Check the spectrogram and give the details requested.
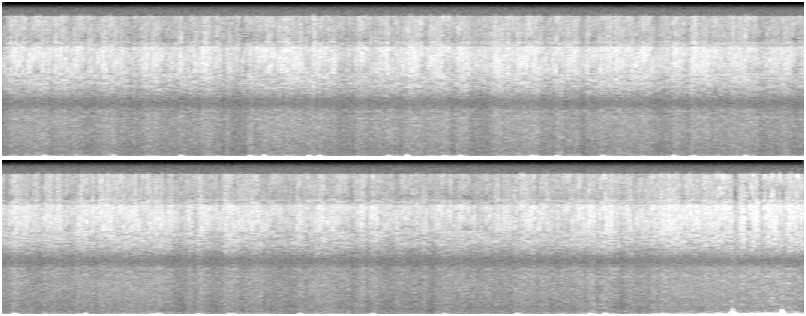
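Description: Soft, low heartbeat thumps at a steady pace, with louder, busier sound near the end as the beat quickens.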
